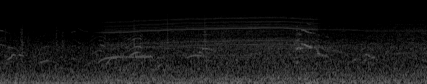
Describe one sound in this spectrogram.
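A small drone whirs steadily overhead.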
